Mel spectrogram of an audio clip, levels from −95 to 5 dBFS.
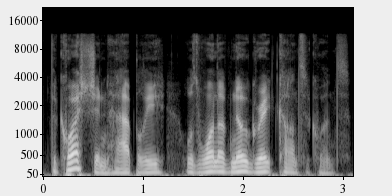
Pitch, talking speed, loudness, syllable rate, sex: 100 Hz, 175 wpm, -18 LUFS, 6.0 syllables/s, male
